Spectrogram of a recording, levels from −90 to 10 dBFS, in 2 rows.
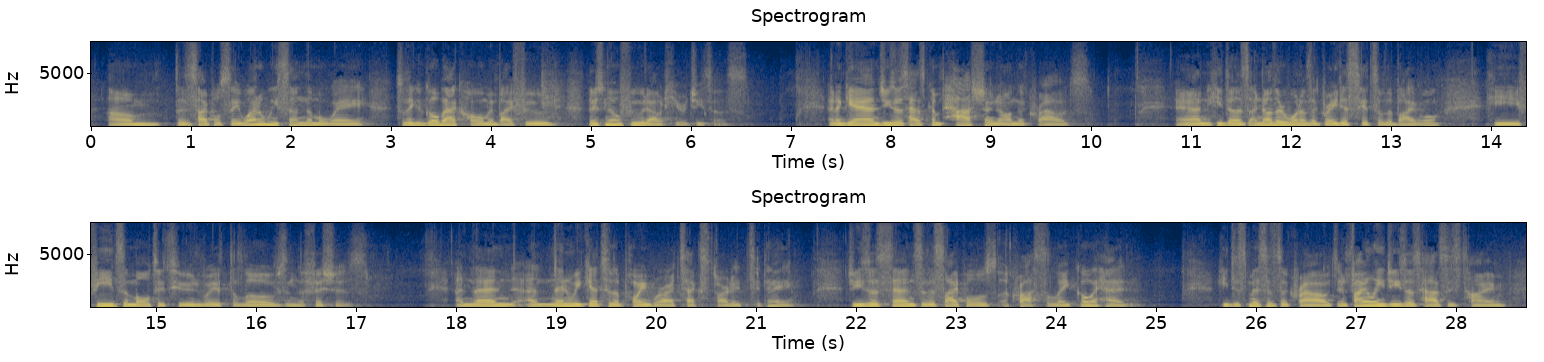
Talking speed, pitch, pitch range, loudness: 185 wpm, 140 Hz, 125-155 Hz, -15 LUFS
